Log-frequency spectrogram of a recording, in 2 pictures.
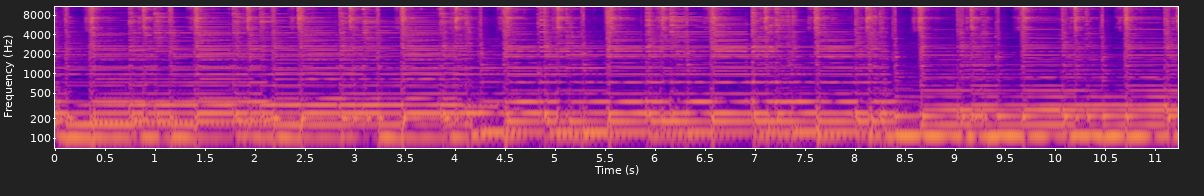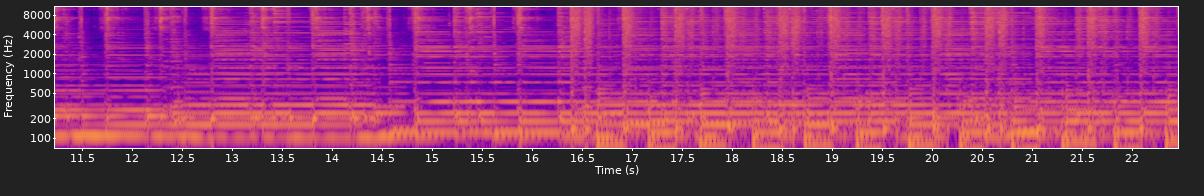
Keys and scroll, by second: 1.6 ctrl+t, 2.4 Return, 3.2 ctrl+j.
